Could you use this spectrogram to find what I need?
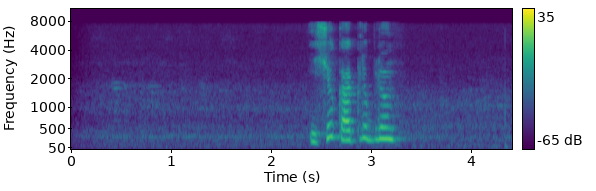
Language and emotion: Russian, positive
